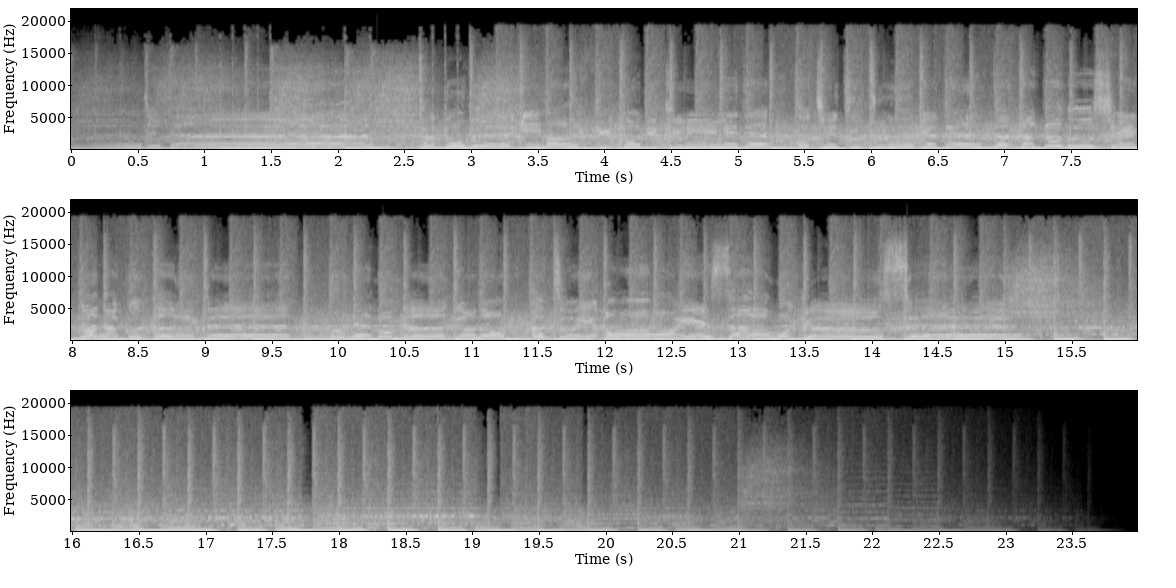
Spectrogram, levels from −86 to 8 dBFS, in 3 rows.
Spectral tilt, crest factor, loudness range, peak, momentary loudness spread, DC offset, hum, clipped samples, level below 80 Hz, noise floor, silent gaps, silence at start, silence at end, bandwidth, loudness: -4 dB/octave; 10 dB; 7 LU; 0 dBFS; 9 LU; 0.1%; none; under 0.1%; -14 dBFS; -59 dBFS; none; 0 s; 1.3 s; over 20 kHz; -9 LUFS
